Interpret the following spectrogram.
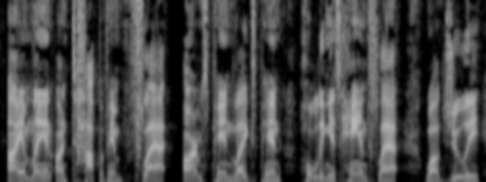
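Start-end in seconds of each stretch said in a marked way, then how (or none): none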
